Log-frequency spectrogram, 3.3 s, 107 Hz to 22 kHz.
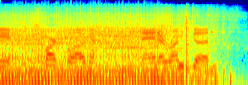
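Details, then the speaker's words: Cub Cadet 173 cc push mower, previously a no-start, after carburetor cleaning: small single-cylinder putters at an even, steady beat before shutting off; running normally, now fixed. "except for the vice grip falling off the bale bar but runs good now this one's all fixed"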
